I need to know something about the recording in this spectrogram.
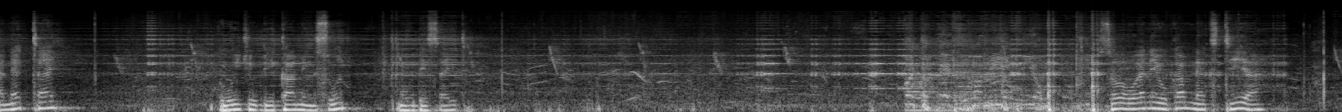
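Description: A man speaks loudly and with animation through a microphone and loudspeaker outdoors.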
